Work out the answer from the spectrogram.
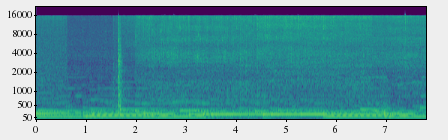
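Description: Food sizzling as it fries in a pan and is stirred with a wooden spatula: diced onion and carrot at first, then, after a brief dip and a sharp click, minced beef frying as it browns, with a louder sizzle. Background music with sustained low notes plays throughout.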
